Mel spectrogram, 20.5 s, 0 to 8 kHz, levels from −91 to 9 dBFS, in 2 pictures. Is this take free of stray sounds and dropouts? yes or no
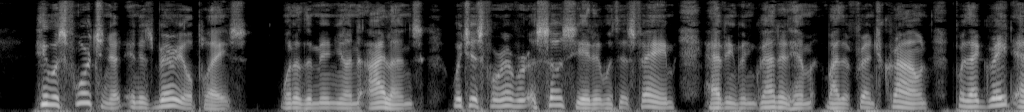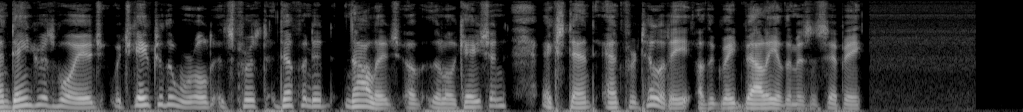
yes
